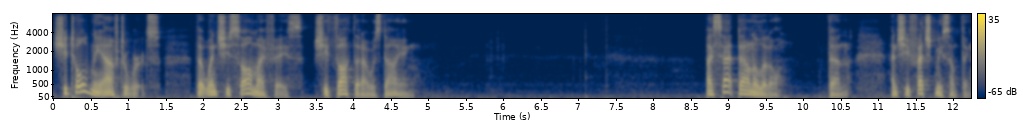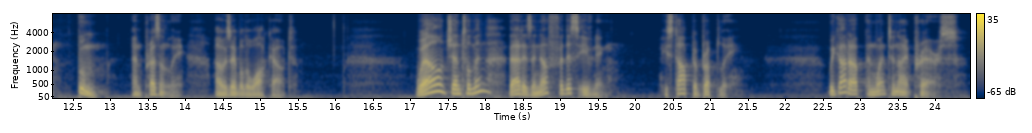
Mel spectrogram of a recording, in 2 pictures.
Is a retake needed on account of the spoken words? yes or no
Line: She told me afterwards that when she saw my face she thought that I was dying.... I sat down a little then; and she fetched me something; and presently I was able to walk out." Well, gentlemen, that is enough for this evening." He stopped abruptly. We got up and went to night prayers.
yes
